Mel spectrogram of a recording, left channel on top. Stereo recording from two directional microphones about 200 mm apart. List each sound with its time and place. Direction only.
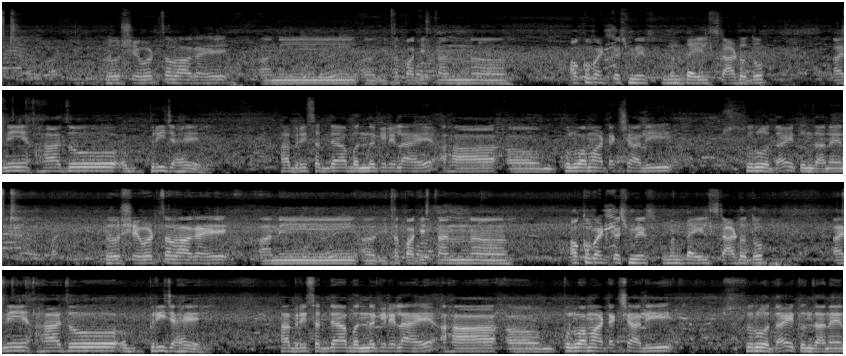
1.0 s speech: 5° left (ahead or behind)
6.8 s speech: 20° left (ahead or behind)
7.2 s speech: centre (ahead or behind)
